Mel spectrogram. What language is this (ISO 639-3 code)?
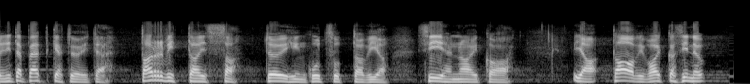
fin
